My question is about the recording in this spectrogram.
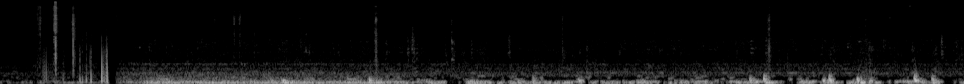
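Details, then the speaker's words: Skoda Rapid with worn front left shock absorber, driving in first gear over a rough road: dull, irregular low thuds from the front; small potholes produce no sound. "хочу показать признаки ну и звуки выхода из строя амортизатора в данном случае у меня переднее левое"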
